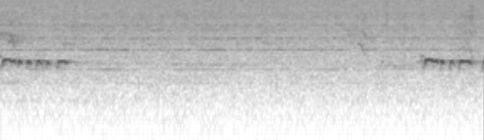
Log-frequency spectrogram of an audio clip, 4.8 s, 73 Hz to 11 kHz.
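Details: Adult zebra dove recorded in Ubon Ratchathani, Thailand, on 24 February 2022: a short stuttering run of soft, rapid cooing notes opens the recording. After a quiet gap, a second similar run follows at the end.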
